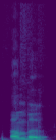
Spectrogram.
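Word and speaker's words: Bumbu: I got Bamboo. B-U-M-B-U. Say it again. Bamboo. Now you said it right.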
